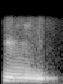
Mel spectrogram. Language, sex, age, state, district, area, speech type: Hindi, male, 18-30, Uttar Pradesh, Jaunpur, rural, conversation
